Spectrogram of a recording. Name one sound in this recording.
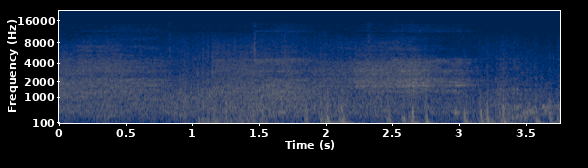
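Hooves thud on the ground as a horse gallops.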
